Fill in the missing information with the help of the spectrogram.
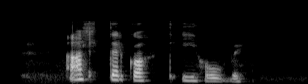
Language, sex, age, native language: Icelandic, female, 40-49, Icelandic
